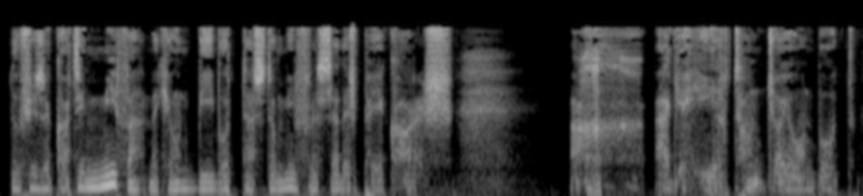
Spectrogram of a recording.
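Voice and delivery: low, hushed bitter muttering; a father muttering bitterly about his weak son, low and hushed; muttered aside. A narrator's reading. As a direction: grumble it under your breath to Nelly. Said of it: "زیر لب به من گفت".

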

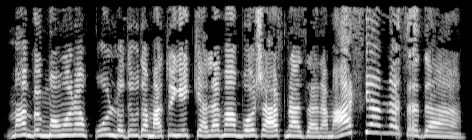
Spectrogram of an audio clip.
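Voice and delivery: high, loud and petulant, slowing at the end; whiny pampered boy. Acted. Edgar whines to Cathy that he kept his promise. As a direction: sulk like a spoilt child.

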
